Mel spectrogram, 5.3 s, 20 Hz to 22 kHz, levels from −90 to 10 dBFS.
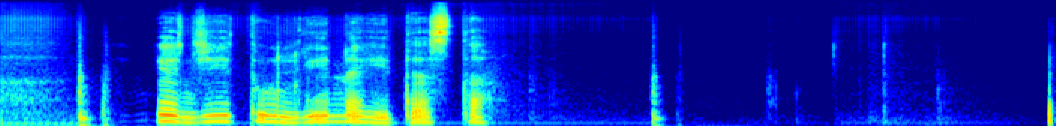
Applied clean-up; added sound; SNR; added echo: neural mask model RNNoise.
